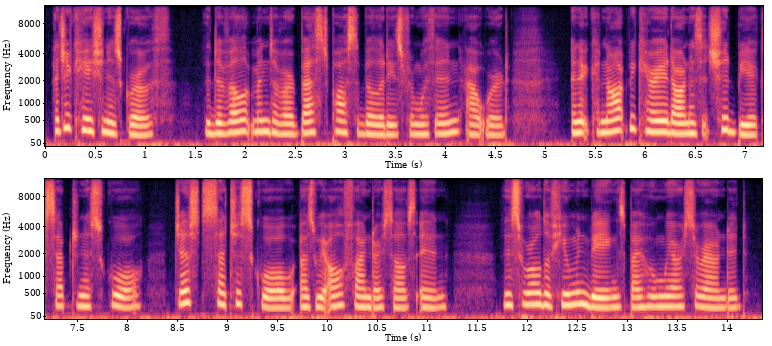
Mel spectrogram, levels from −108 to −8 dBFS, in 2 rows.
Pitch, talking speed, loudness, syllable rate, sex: 220 Hz, 190 wpm, -18 LUFS, 5.5 syllables/s, female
